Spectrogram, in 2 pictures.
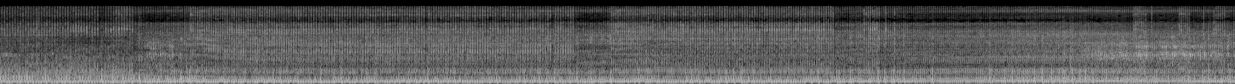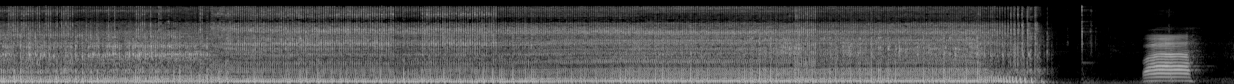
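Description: An old motorcycle engine, its fuel tank removed for cleaning, runs steadily and loud up close, a throaty drone with rising throttle blips. It cuts off near the end, leaving a couple of short knocks.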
